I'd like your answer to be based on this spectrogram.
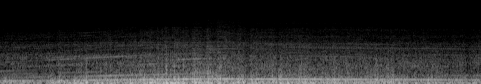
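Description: A BMW S 1000 R motorcycle engine revving steadily up past 6,000 RPM, a loud sustained drone climbing slowly in pitch with no voices.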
